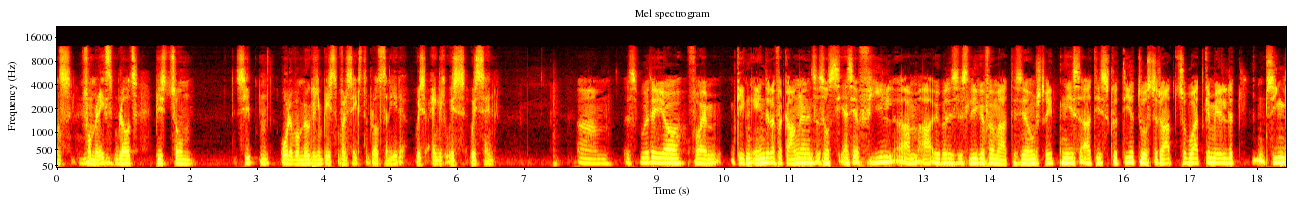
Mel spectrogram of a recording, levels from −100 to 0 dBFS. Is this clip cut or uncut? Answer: uncut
